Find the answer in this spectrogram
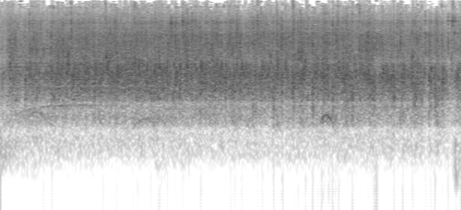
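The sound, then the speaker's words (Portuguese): Steady, loud applause from an audience during a sermon, given to the Lord: a dense wash of many hands clapping that holds evenly for about six seconds without a break. “Quem crê e vai viver isso dentro do seu lar e da sua casa, dá um forte aplauso ao Senhor.”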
